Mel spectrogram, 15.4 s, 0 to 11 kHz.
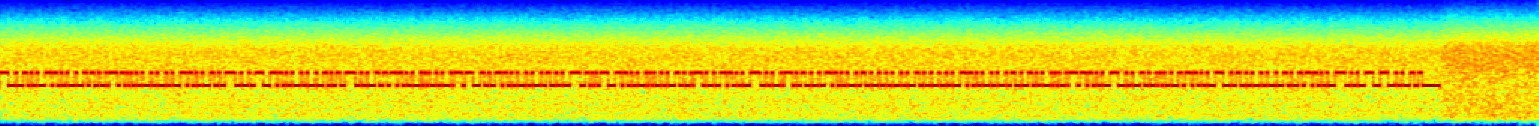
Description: RTTY (50 baud, 450 Hz shift), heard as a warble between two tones, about 1310 Hz centre, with radio static. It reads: … 7034 0519 7258 6390 2549 6031 5321 2101 2763 9067 9277 5998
